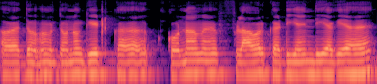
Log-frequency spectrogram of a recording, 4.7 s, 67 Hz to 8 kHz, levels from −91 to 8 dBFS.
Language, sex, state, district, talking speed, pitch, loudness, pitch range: Hindi, male, Jharkhand, Deoghar, 180 wpm, 125 Hz, -17 LUFS, 120-125 Hz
